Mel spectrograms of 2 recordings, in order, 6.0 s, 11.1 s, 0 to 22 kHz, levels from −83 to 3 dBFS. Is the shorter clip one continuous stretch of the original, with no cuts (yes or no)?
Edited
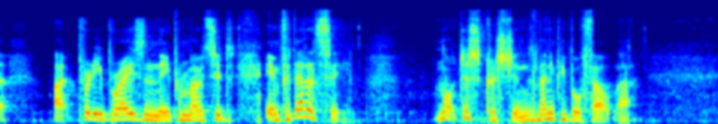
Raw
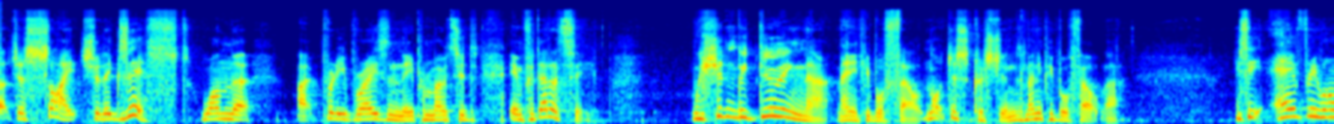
no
